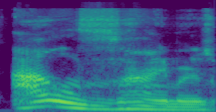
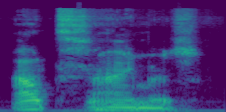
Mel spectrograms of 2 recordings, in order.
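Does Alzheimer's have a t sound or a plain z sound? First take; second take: z sound; t sound. First: The middle is a plain z sound. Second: The middle has a slight t sound. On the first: The speaker calls it wrong. "It's Alzheimer's with a Z" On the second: The speaker calls it right. "like a slight T sound"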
